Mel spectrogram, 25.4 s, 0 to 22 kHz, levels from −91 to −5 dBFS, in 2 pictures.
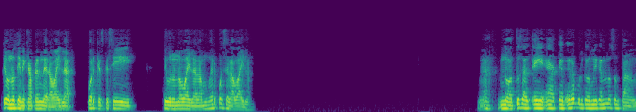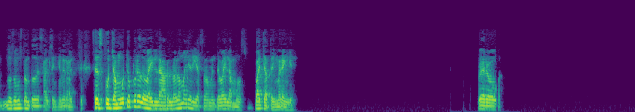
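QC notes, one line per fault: Throughout: low-delay AAC compression. The speech has a plainly audible rough, grainy texture, with noise sitting between the pitch harmonics and a thin, somewhat synthetic top band. This is likely AAC-ELD at a low bitrate, which fits about 32 kbps. Its very short frames resolve harmonics poorly. That sets it apart from the isolated patches below and from ordinary broadband noise.
14.06–14.10 s and 16.43–16.48 s: AAC frame loss with concealment. Each event is a brief smeared, noisy or phasey blip of about 30 ms, which fits a single lost frame. In each case the decoder rebuilt the missing stretch from the last good spectrum, so the sound briefly blurs instead of dropping out. The level and surrounding texture continue through the gap. That distinguishes it from a hard dropout or a click, and from the steady grain of the compression.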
